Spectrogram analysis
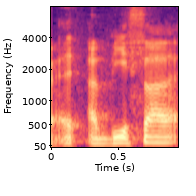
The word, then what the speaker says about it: Ibiza: I was in actually Ibiza, and I wanted it, or Ibiza as they pronounce it.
